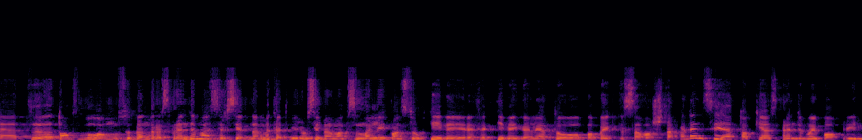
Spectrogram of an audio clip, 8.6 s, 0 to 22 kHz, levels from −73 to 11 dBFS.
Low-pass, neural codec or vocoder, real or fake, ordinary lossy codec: 10.8 kHz; none; real; Opus, 16 kbps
